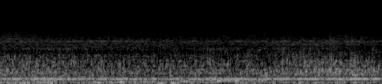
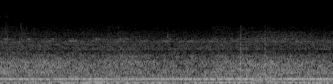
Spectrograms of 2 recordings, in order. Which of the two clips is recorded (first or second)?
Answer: second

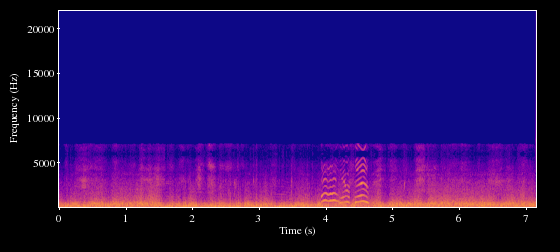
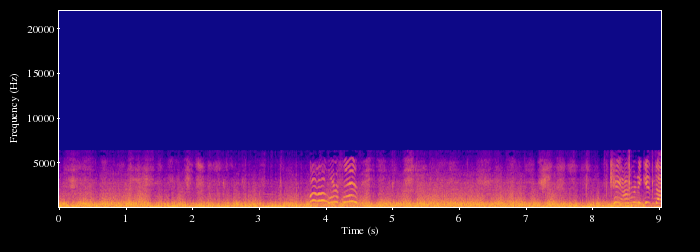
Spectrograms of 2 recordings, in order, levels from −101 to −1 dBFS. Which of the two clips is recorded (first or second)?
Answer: first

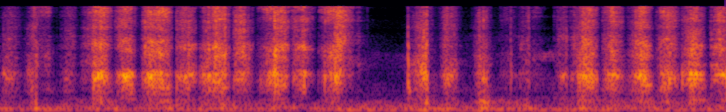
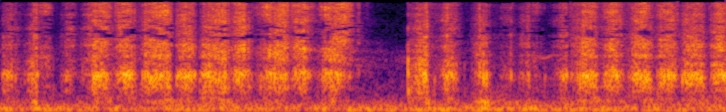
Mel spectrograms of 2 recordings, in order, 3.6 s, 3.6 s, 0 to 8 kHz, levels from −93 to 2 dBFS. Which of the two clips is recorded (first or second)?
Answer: second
